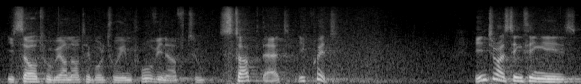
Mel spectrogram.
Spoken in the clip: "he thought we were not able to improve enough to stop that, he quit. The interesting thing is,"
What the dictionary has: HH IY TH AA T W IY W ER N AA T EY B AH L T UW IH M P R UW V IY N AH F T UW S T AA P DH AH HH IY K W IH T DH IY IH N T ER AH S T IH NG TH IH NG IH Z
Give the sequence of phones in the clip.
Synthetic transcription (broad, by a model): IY S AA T W IY W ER N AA T EY B AH L T UW IH M P R UW V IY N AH F T UW S T AA P DH AH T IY K W IH T DH IY IH N T ER AH S T IH NG TH IH NG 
